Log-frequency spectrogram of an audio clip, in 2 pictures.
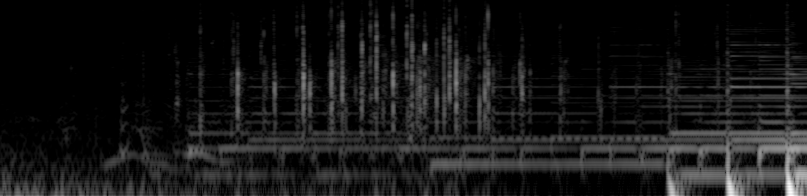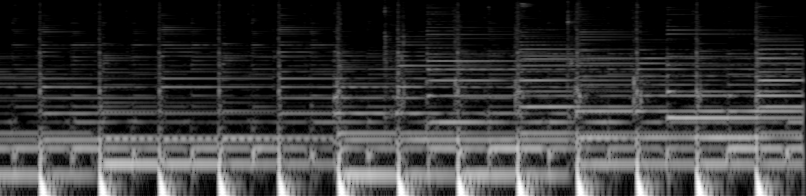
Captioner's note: applause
